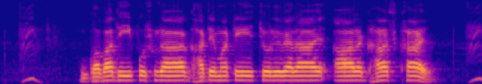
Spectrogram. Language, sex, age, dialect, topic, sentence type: Bengali, male, 46-50, Northern/Varendri, agriculture, statement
